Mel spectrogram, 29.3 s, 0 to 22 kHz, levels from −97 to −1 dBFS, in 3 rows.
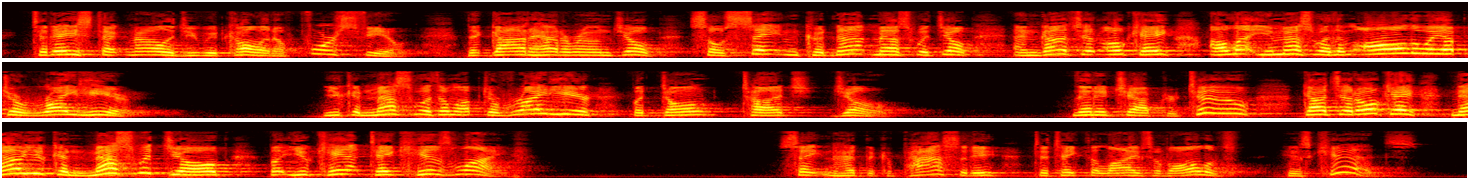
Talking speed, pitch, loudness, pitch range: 170 wpm, 230 Hz, -22 LUFS, 195-265 Hz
